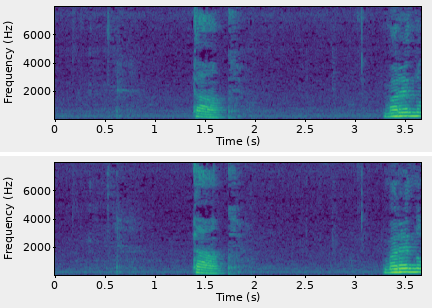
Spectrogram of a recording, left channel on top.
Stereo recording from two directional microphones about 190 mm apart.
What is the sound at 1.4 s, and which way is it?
Speech, 45° right (ahead or behind).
